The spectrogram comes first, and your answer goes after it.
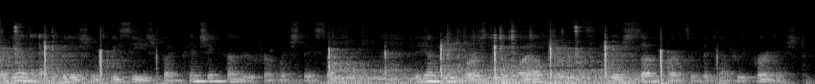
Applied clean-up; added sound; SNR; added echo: none; Walk, footsteps; 2 dB; reverberation time 0.7 s.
